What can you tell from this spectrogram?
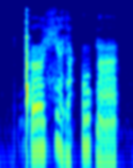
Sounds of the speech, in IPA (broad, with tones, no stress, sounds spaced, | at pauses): ǃʼ ɵː˧ ç ɛ̤˥˩ ɾʲ ɑ̤˧ k͡p u˧˥ ɓ ə̃ː˩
